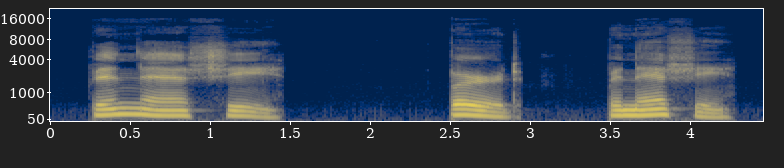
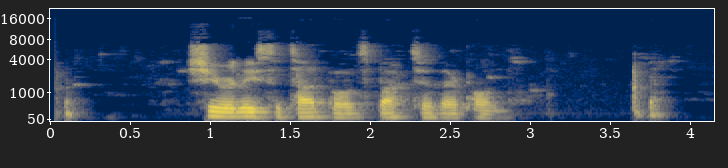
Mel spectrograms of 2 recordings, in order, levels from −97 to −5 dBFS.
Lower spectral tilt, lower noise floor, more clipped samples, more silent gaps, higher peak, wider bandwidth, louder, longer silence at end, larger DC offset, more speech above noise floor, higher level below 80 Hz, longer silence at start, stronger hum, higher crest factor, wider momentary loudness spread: first, -7 dB/octave vs -4.5 dB/octave; about the same, -76 dBFS vs -73 dBFS; neither; neither; second, -8 dBFS vs -4 dBFS; first, 9.4 kHz vs 7.6 kHz; second, -24 LUFS vs -21 LUFS; second, 0.2 s vs 0.35 s; neither; about the same, 53 dB vs 53 dB; about the same, -64 dBFS vs -64 dBFS; first, 0.25 s vs 0.1 s; neither; about the same, 16 dB vs 18 dB; second, 11 LU vs 20 LU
